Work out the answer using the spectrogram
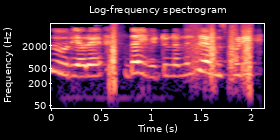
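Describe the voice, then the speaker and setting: A performer doing a very high-pitched young wife in a cartoon, pleading tearfully for forgiveness. She speaks quickly in a flat, unvarying tone, with faint noise in the background. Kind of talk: cartoon voice acting.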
